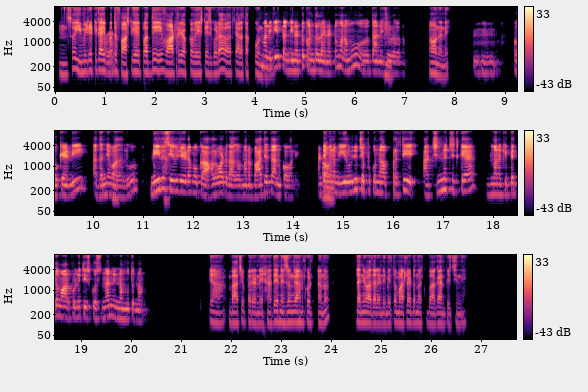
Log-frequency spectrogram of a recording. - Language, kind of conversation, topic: Telugu, podcast, ఇంట్లో నీటిని ఆదా చేసి వాడడానికి ఏ చిట్కాలు పాటించాలి?
- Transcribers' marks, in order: in English: "సో ఇమిడియట్‌గా"; in English: "ఫాస్ట్‌గా"; in English: "వాటర్"; in English: "వేస్టేజ్"; in English: "కంట్రోల్"; in English: "సేవ్"; in English: "యాహ్!"; in English: "యాహ్!"; laughing while speaking: "అదే నిజంగా అనుకుంటున్నాను"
